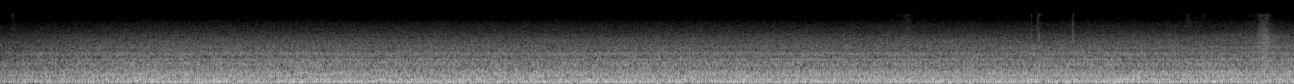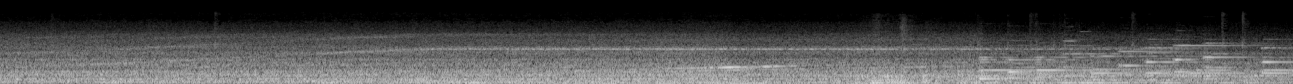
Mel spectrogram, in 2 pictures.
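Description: Utsunomiya Light Rail HU300 tram running, heard inside the car: steady rolling and running noise, with a motor whine that rises in pitch about halfway through and then holds as a steady high tone. An onboard chime starts near the end.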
